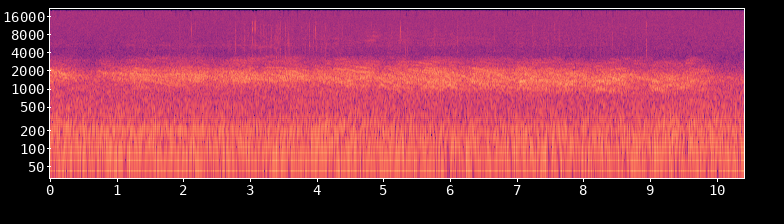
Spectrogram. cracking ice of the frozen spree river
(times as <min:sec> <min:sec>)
0:01.8 0:06.5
